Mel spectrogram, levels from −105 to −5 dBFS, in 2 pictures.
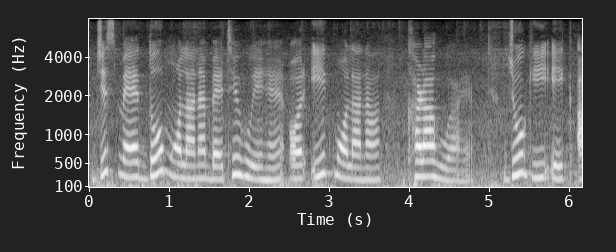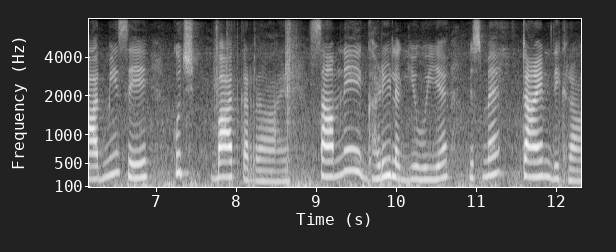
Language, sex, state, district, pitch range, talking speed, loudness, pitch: Hindi, female, Jharkhand, Jamtara, 220-275 Hz, 160 wpm, -17 LUFS, 255 Hz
